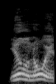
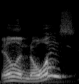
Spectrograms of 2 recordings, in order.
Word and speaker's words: Illinois: Because I don't know if you heard, Illinois is back. Illinois? Illinois? Oh, I hate when people do that. The S is silent, like debris, or like Big Ten playoff win.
